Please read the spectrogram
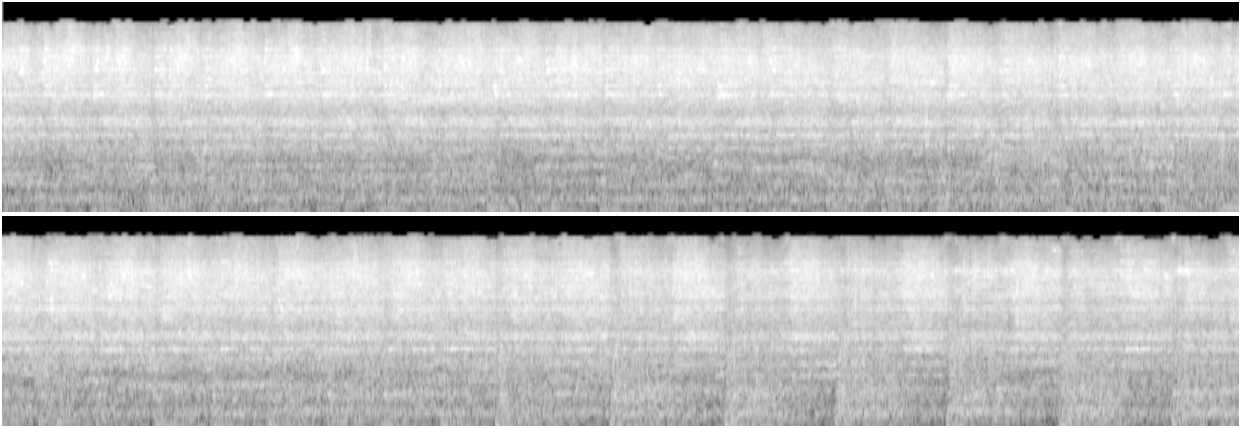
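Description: Pow wow music: a drum song with the dense, steady metallic shimmer of many jingle dress cones as the dancers move, echoing in a gymnasium.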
